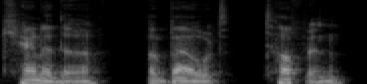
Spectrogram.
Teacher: this is the mid Central unrounded reduced vowel so we don't call this LAX or tense we call it reduced · Pretty much whenever we have an unstressed syllable, we hear a schwa. And this is the mid-central unrounded reduced vowel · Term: schah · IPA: [ə]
